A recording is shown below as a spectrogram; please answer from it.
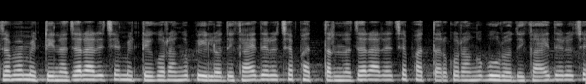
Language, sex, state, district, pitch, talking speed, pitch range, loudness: Rajasthani, female, Rajasthan, Churu, 205 Hz, 275 wpm, 195-210 Hz, -16 LUFS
